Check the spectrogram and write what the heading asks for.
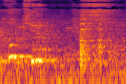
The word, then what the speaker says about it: koek: biscuit, then you say koekje. Or if it's a really big one, then it's a koek. A koek. You say it like that. Koek. You have to say it deep. That's just my accent.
